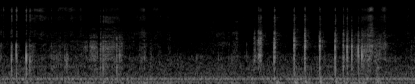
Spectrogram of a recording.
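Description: Fingertips turn the thin paper pages of a small, thick book, making soft crackly rustles and brief papery flicks over a low, steady hum. About eleven short page flicks stand out, with a busier run near the end.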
